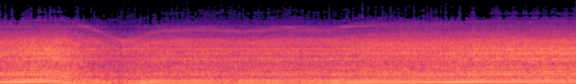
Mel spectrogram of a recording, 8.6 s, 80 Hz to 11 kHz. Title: Bruit moteur - Gold 1800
